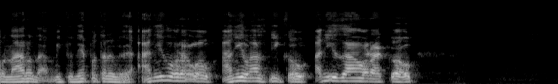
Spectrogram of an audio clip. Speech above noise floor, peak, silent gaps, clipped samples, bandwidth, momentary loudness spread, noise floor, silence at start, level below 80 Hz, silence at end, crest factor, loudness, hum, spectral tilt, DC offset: 47 dB; -8 dBFS; none; under 0.1%; 12.5 kHz; 6 LU; -70 dBFS; 0 s; -66 dBFS; 1.45 s; 16 dB; -23 LUFS; none; -7.5 dB/octave; under 0.1%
